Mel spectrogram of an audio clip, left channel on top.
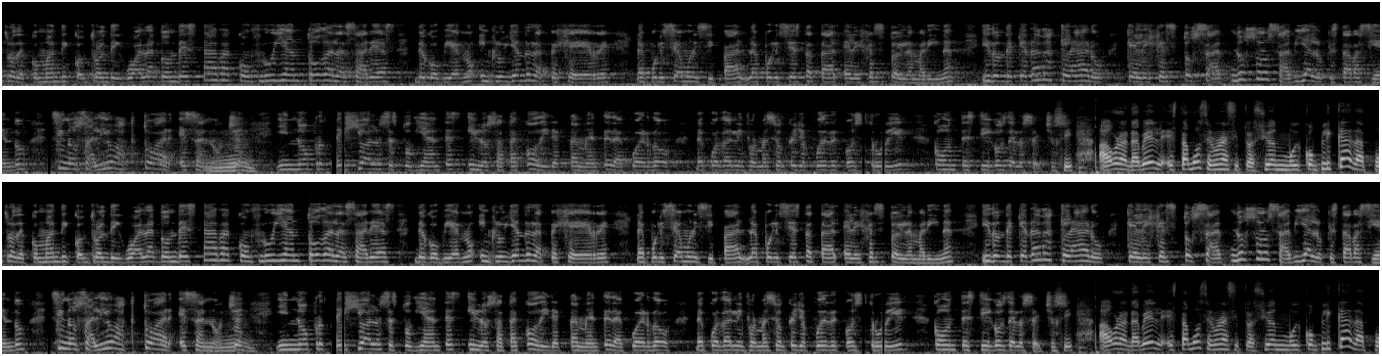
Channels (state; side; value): normal; both; correlation 0.83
